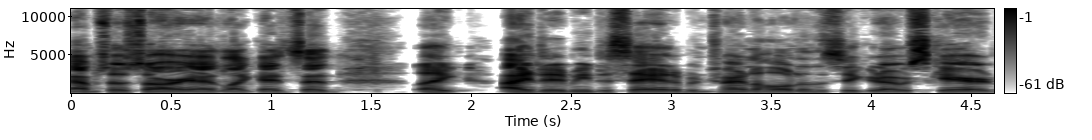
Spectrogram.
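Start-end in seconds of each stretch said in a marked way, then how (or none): none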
